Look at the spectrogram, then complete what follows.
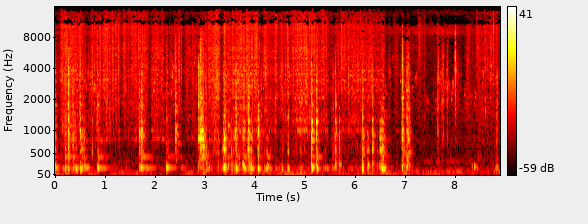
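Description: A pad scrubbing the lid of a cast iron Dutch oven in soapy water, in short irregular strokes, with water dripping and splashing. Near the end the lid is set back on the pot with a knock.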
